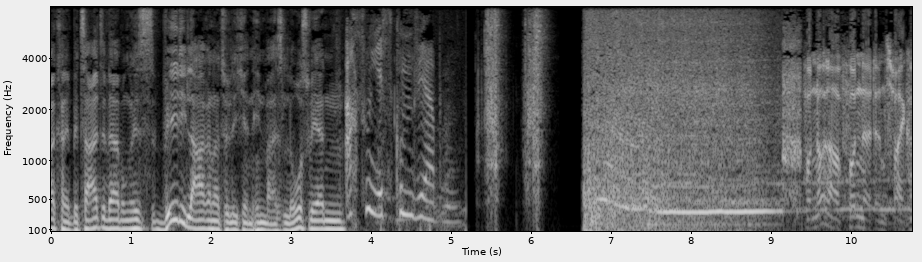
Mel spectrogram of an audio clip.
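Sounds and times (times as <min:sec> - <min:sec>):
speech: 0:00.0 - 0:05.2, 0:09.8 - 0:10.7
sport motorcycle engine revving and accelerating: 0:06.7 - 0:10.7
whining tone: 0:06.7 - 0:10.7.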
